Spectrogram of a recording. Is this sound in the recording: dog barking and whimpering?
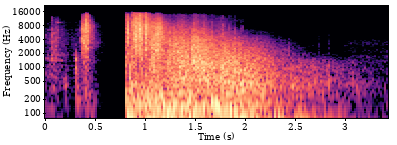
no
